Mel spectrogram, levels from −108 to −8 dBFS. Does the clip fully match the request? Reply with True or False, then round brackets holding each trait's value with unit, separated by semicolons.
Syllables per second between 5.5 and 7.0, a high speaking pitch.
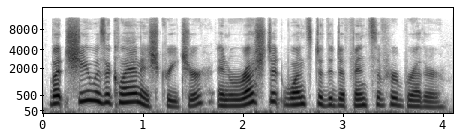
True (5.7 syllables/s; 210 Hz)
